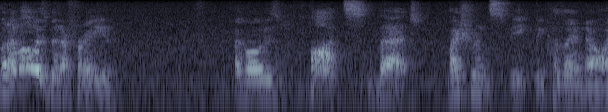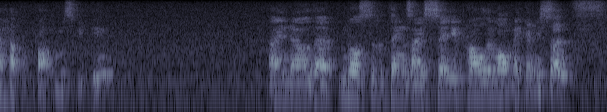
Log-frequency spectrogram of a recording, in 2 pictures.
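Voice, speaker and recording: A man at a moderate pace with ordinary pitch variation, plus audible room echo and noticeable background noise. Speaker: fursuit vlogger. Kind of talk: casual vlog monologue. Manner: halting.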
